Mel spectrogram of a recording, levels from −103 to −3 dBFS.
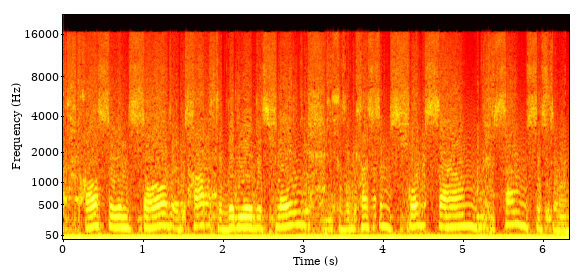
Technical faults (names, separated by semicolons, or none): low bit depth without dither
